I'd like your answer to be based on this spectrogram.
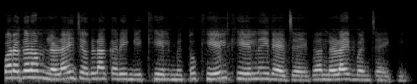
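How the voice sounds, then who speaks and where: A woman's voice: on the high side, fairly quick, a little hiss or hum. A young woman teacher with an Indian accent, reading a school story aloud and explaining each hard word to young children. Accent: Indian Hindi.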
